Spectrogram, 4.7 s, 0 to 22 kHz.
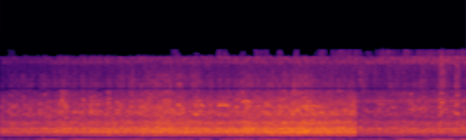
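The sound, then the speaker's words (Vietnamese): A huge flock of about 100,000 teal ducks, each 30 to 40 cm long, calls all at once, a dense, continuous chatter of overlapping voices that swells slightly toward the end, with no single bird standing out. “Đàn mong kết bay can tham gia vào một cuộc đi săn tập thể khoảng 100.000 con mỏng kết.”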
